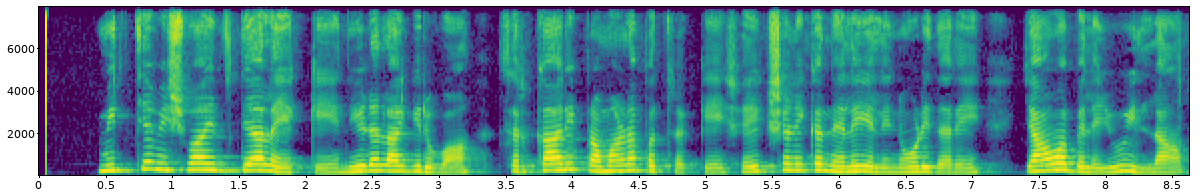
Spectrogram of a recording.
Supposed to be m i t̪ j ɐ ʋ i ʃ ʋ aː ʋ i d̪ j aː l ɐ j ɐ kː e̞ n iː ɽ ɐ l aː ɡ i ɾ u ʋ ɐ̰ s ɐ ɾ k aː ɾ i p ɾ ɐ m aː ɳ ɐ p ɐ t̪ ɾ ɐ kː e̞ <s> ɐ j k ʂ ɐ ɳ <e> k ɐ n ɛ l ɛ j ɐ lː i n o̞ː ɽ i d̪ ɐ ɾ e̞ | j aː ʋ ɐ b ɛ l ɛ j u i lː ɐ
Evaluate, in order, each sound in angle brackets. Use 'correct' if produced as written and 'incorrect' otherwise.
incorrect: ʃ, incorrect: i

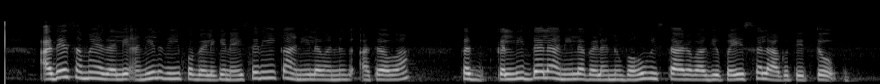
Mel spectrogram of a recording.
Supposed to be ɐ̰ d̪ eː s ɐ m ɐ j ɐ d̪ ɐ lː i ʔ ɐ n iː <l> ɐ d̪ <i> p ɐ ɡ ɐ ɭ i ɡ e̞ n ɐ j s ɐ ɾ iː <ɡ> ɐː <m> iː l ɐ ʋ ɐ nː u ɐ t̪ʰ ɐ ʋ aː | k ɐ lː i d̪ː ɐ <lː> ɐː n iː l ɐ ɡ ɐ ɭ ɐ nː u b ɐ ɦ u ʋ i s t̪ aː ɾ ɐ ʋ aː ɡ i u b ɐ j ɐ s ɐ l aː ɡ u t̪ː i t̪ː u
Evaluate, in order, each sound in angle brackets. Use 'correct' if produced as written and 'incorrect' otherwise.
correct, incorrect: iː, incorrect: k, incorrect: n, incorrect: l

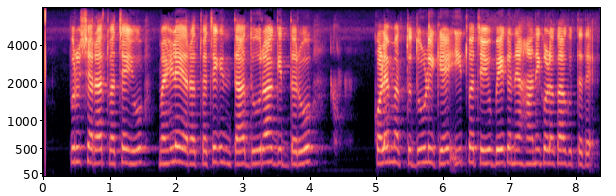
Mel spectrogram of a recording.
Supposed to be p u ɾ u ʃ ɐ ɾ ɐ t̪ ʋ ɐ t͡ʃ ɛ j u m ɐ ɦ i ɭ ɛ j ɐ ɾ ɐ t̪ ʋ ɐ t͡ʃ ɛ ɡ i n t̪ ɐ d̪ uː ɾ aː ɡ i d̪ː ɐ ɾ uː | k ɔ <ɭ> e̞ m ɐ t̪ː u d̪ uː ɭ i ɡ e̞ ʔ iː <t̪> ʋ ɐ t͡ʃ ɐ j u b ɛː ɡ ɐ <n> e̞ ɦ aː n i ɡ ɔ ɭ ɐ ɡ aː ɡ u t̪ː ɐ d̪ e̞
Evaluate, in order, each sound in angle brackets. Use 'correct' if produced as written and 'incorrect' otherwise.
correct, correct, correct

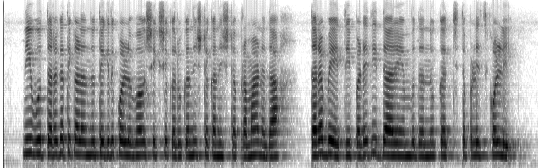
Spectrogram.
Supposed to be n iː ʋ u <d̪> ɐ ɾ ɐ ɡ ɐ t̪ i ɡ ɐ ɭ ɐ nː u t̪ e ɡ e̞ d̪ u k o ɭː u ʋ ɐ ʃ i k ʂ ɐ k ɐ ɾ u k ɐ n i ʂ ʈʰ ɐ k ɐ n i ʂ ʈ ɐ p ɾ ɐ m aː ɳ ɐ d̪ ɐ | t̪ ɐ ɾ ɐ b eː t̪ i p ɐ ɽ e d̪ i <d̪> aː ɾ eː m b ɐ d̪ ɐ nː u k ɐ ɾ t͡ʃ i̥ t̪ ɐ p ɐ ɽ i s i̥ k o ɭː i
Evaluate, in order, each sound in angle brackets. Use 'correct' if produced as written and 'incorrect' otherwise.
incorrect: t̪, incorrect: d̪ː

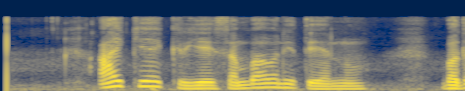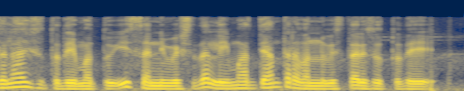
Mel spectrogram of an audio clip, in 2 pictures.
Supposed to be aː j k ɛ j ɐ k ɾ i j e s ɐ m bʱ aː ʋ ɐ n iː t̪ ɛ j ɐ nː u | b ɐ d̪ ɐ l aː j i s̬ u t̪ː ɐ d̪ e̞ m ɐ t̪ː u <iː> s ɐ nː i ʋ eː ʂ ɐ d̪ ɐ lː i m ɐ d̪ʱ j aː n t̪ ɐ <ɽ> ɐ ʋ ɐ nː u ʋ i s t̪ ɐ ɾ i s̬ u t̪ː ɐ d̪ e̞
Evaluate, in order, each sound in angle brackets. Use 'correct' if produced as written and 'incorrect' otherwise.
correct, incorrect: ɾ

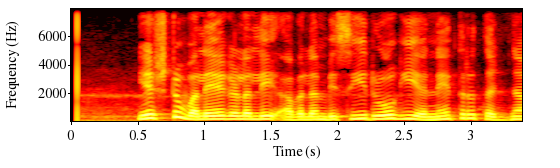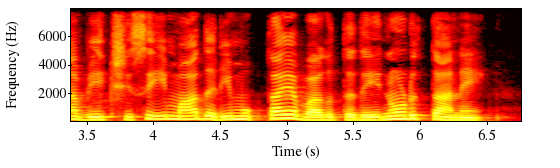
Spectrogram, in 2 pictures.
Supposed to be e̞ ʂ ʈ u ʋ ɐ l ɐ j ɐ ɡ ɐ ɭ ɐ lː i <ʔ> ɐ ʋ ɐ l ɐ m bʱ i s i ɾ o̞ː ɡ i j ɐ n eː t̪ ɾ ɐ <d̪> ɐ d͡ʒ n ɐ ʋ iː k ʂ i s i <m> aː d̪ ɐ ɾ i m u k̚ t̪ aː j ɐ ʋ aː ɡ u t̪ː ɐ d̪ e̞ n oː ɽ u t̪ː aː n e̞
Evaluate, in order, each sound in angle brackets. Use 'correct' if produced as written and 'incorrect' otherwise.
correct, incorrect: t̪, correct

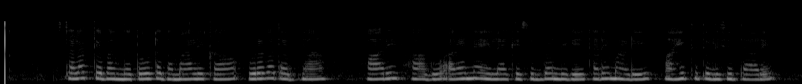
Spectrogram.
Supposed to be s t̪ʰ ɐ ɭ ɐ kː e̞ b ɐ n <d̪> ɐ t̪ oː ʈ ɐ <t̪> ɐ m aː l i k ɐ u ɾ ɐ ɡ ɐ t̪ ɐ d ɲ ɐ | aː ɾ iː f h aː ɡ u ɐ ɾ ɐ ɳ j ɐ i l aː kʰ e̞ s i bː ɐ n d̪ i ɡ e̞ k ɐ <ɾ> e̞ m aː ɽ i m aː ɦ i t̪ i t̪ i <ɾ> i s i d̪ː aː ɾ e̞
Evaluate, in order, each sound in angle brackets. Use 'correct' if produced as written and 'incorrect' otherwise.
correct, incorrect: d̪, correct, incorrect: ɭ

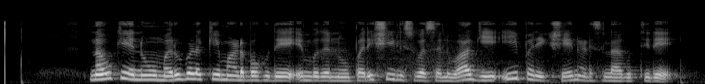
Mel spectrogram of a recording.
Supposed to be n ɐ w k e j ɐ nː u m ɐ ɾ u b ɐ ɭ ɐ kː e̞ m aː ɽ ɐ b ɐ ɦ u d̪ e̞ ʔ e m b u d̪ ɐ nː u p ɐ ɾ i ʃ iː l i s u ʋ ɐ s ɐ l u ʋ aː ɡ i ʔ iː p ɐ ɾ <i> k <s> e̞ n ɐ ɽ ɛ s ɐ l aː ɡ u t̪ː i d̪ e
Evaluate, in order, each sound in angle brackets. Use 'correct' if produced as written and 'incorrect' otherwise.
incorrect: iː, incorrect: ʂ

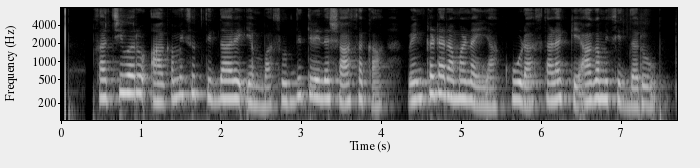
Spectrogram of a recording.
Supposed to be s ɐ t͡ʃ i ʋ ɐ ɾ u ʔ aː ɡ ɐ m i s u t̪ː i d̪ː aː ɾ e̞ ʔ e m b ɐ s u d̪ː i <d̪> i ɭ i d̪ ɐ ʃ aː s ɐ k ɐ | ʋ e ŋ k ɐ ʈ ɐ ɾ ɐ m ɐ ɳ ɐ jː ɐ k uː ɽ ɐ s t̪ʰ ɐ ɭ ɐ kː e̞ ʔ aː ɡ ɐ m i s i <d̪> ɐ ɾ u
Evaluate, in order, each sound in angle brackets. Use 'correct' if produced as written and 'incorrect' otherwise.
incorrect: t̪, incorrect: d̪ː

